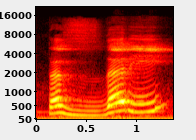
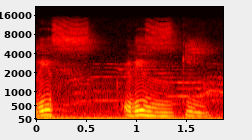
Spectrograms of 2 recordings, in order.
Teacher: Berubahnya jahar menjadi hams pada zai.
